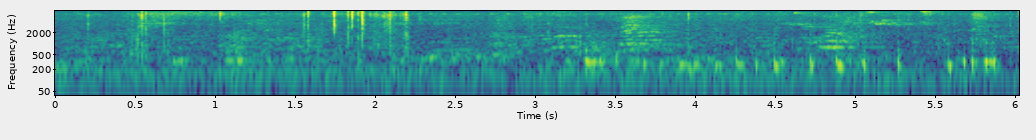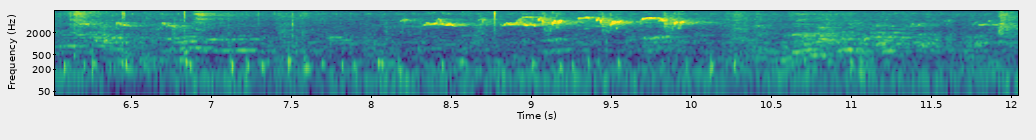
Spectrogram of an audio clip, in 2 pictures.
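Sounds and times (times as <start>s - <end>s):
birds chirping: 0.0s - 12.0s
light clicks and rustles: 0.2s - 4.5s.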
